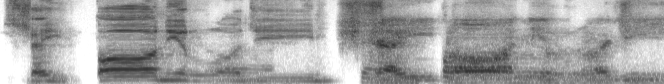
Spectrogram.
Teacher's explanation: ta is without the involvement, without too much involvement of lips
